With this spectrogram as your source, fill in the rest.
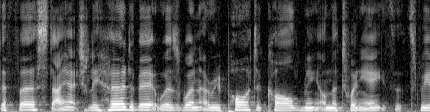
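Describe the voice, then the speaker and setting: In an English accent, a woman talks very fast at a fairly low pitch, with vocal fry and monotone, flat intonation. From northern England, Yorkshire. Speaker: horse carriage business owner. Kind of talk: interview. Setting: studio.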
